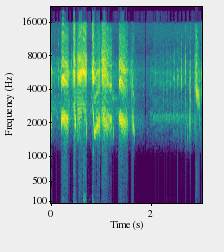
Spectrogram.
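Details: Edible-nest swiftlet 'outside' sound for swiftlet houses: several harsh, buzzy squawks in quick succession in the first half. They are followed by a quieter lingering hum and a final short chirp.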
